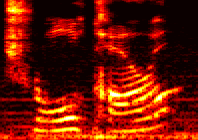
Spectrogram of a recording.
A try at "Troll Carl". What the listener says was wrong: Yes, but less of a pause. It's just Troll Carl.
